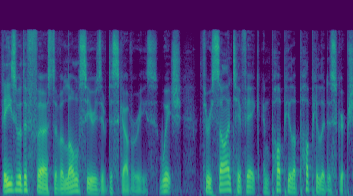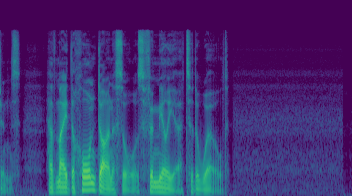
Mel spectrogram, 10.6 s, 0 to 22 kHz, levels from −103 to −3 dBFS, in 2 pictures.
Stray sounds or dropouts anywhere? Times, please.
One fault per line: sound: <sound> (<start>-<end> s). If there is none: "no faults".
no faults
